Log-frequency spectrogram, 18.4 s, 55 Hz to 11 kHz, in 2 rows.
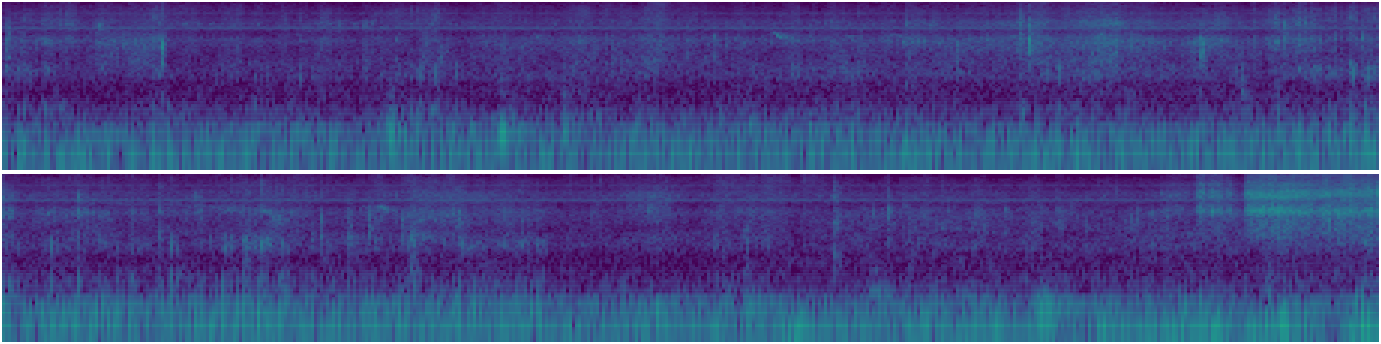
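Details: Stray cat on a Japanese cat island, acting affectionate toward people, filmed with a GoPro HERO8; steady low rumbling purr runs throughout with faint rustling and handling noise over it.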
